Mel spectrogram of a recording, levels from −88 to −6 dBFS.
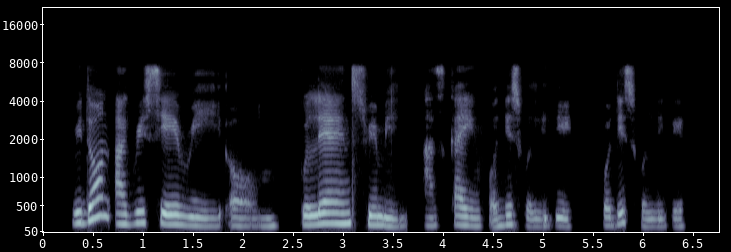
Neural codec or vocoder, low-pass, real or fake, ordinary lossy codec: codec, 16 kHz, 1 kbps, X-Codec, WavLM features, trained on Multilingual LibriSpeech; none; fake; none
